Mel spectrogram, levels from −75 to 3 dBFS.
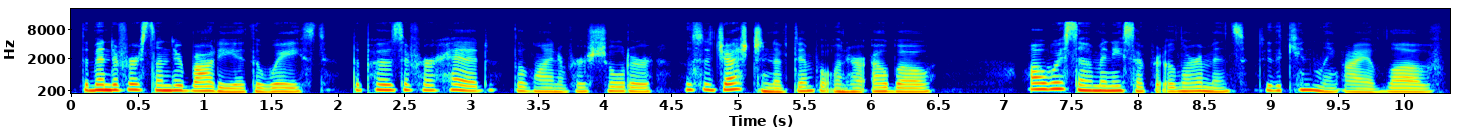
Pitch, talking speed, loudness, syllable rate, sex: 200 Hz, 215 wpm, -18 LUFS, 6.1 syllables/s, female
